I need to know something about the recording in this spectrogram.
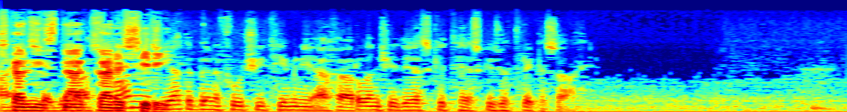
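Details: Fluent aphasia imitated by a clinician playing a patient, using nonsense words that sound like language but carry no meaning.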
